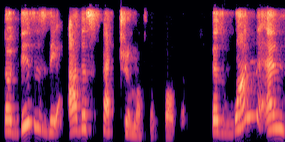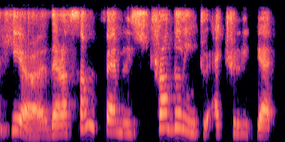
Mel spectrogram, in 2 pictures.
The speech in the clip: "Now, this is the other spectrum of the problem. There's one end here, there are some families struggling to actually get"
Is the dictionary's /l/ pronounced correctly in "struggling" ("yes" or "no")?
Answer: yes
